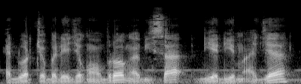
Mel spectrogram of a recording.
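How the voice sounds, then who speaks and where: Male podcast storyteller, Jakarta accent, deep voice, relaying horror tales casually and step by step. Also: moderate pace, slight background noise. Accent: Jakarta Indonesian. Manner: colloquial, step-by-step narration.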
